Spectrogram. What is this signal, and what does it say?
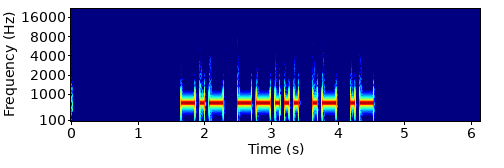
Morse code, heard as a keyed tone, about 20 wpm, 700 Hz. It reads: K7AA
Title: Speed Racing - USA Call Signs 17wpm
